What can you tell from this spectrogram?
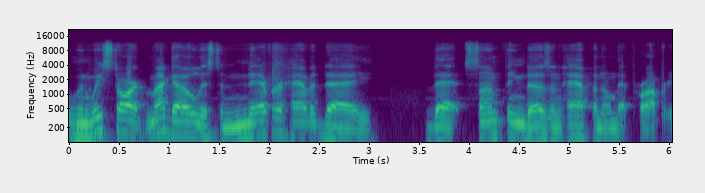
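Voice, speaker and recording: A man speaks at a medium pitch in a Southern US accent. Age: 70s. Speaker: retired dentist and builder. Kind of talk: online Q&A panel. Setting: livestreamed online meetup.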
